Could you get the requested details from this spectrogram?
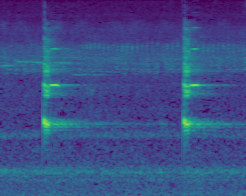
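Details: Bare-throated bellbird (Procnias nudicollis) giving two explosive, ringing metallic clanks, like a hammer striking an anvil, about two seconds apart over a steady high background hum.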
